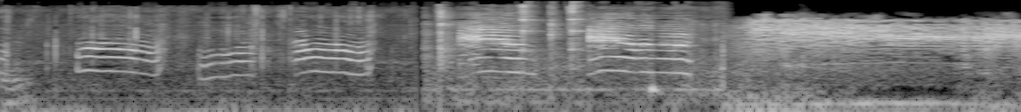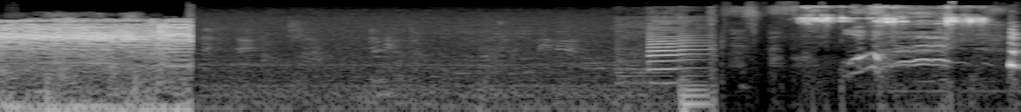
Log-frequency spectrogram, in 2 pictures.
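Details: Pet cat meowing repeatedly, about five rising-then-falling meows in quick succession, followed by a long burst of loud hissing noise, then quieter sounds and a final short squeal.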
